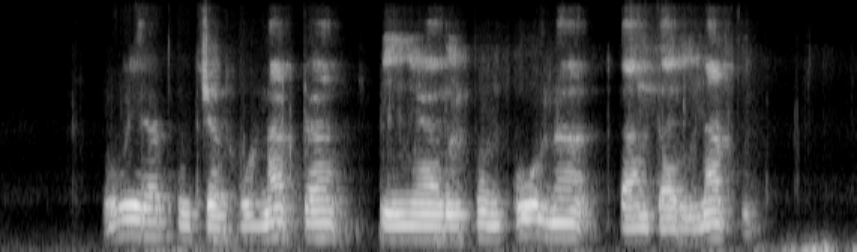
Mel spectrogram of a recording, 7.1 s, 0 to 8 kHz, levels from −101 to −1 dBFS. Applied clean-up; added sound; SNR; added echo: neural mask model DeepFilterNet 3.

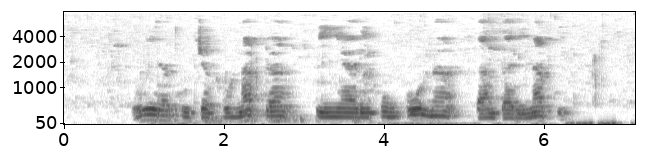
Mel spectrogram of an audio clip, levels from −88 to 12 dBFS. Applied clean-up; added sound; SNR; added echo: classical method WPE with log-MMSE.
